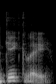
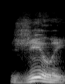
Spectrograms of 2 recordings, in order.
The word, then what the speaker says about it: Gigli: Apparently he's in Giggly, which I forgot about. Gigli. Yeah. It's Julie, pronounced sorry.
